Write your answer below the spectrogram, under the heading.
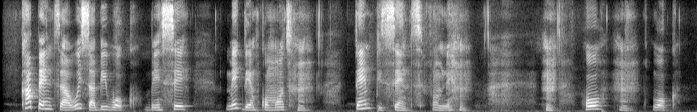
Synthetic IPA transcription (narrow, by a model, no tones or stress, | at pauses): kapɛ̃ntʰawesabiwɔkbɛ̃nse | mek̚dɛ̃mkɔmɔth̩ | tɛ̃npɛsɛ̃ntfɹɔ̃mdɛ̃h | h̩ | hoh̩ | wɔk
